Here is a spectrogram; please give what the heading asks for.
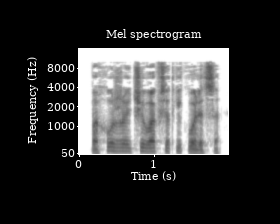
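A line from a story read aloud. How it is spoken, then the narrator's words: Soft whistle, then speaking. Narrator (Russian): тихо присвистнул и сказал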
